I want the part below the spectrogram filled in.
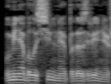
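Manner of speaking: ordinary delivery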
